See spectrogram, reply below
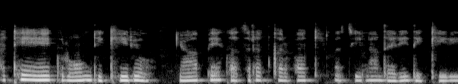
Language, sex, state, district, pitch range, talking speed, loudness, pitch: Rajasthani, female, Rajasthan, Nagaur, 180-195 Hz, 185 wpm, -16 LUFS, 185 Hz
